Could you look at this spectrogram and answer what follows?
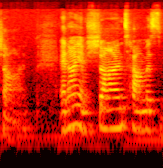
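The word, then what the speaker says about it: Shan: Totally, Shawn is spelled S-H-A-N, and it is pronounced Shawn.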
